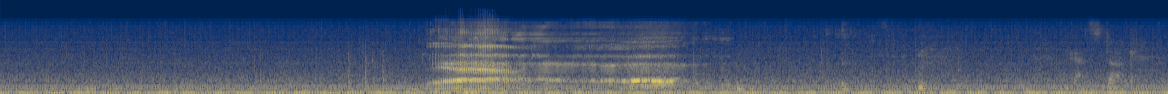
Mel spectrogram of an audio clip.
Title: my brother burping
